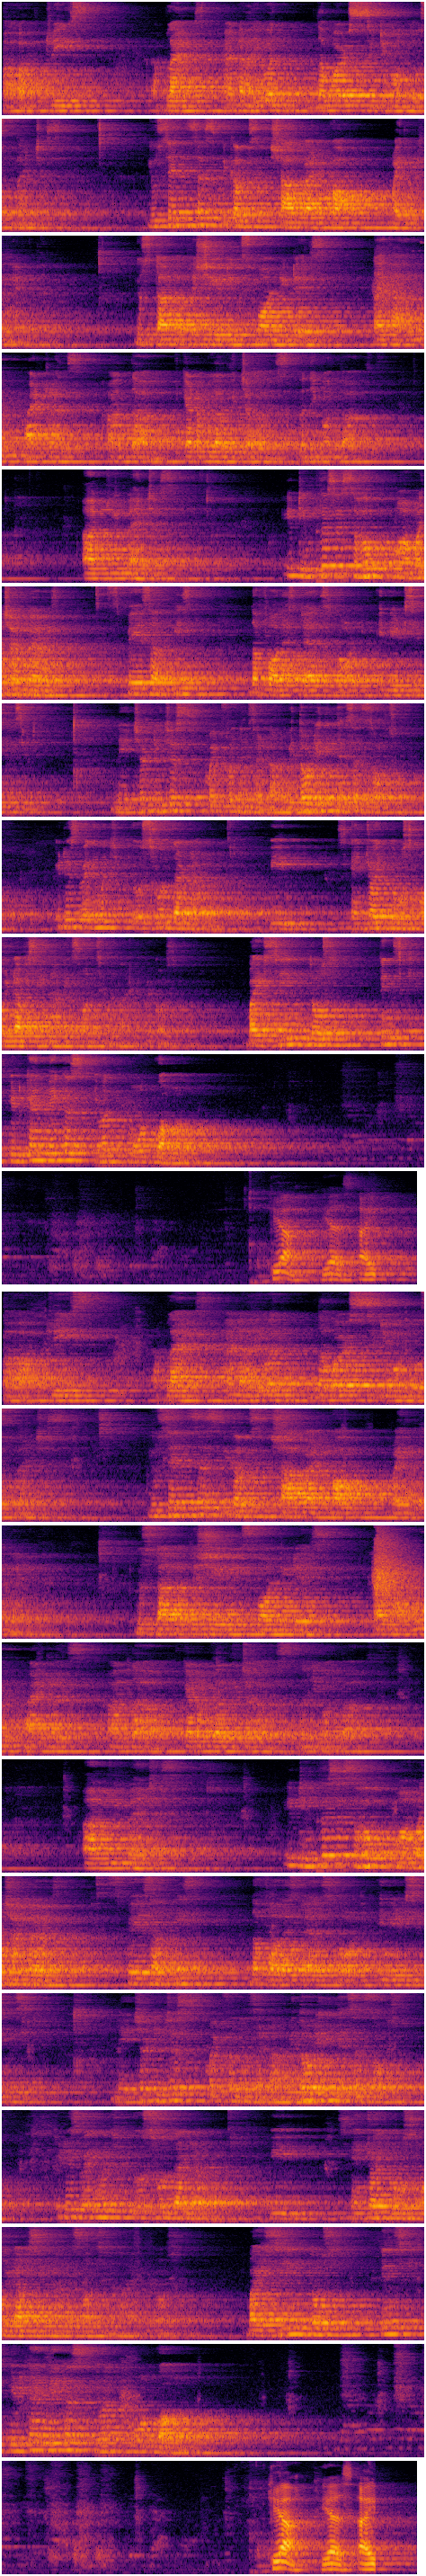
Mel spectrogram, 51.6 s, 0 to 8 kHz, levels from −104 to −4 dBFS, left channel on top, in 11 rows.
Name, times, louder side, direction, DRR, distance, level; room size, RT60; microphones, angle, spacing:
voice 1, 0.0-0.9 1.7-5.3 6.3-8.7 9.0-9.7 10.9-13.0 13.5-14.9 15.2-15.9 16.1-18.1 19.7-20.6 21.9-24.2 24.9-25.7 26.2-28.5 29.0-29.1 29.4-32.7 33.5-35.2 35.8-36.2 36.6-39.5 40.3-41.3 41.8-42.1 42.4-44.4, left 1 dB, 55° left, 2.0 m, -28 dB
voice 2, 13.5-13.9 47.8-48.0 50.0-51.2, right 9 dB, 75° right, 0.3 m, -23 dB
12.0 x 6.9 x 6.9 m
head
